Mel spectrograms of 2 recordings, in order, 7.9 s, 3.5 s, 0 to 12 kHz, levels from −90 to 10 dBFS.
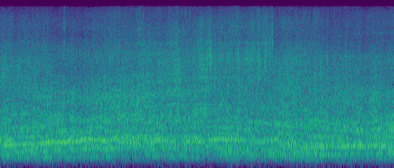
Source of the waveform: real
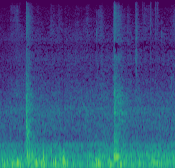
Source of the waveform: real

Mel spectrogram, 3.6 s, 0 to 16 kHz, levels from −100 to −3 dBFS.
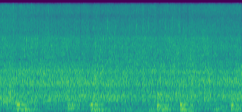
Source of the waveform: real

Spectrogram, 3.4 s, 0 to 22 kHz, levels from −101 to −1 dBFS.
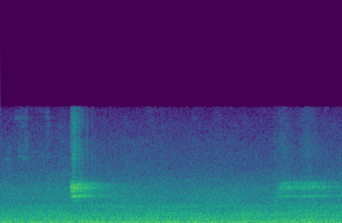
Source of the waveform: real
